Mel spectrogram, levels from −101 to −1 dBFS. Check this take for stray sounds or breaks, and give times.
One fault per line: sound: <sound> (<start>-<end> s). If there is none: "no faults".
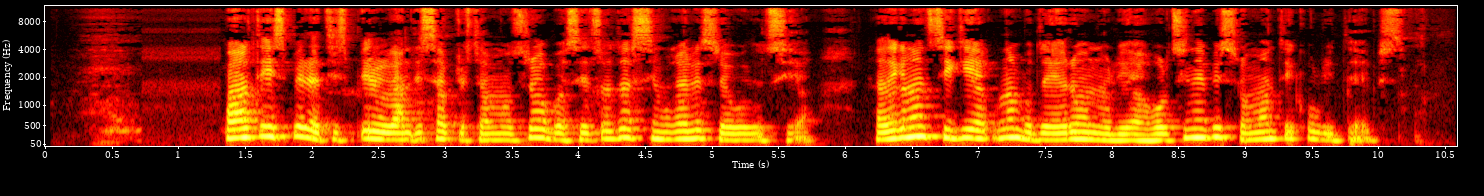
no faults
